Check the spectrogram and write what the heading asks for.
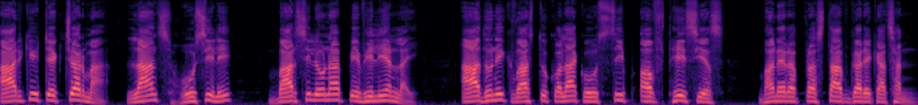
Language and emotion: Nepali, neutral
